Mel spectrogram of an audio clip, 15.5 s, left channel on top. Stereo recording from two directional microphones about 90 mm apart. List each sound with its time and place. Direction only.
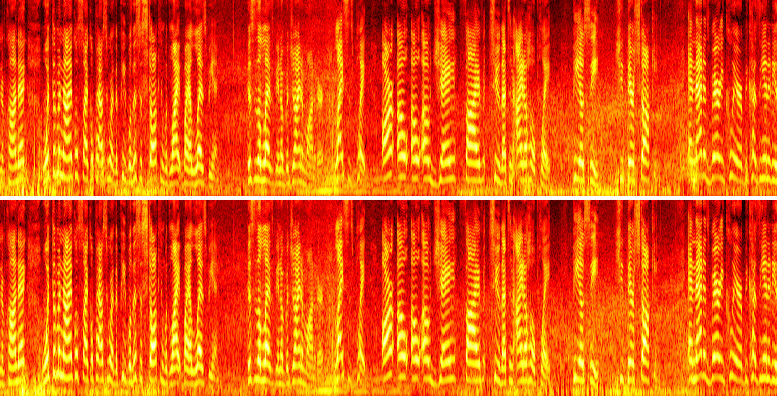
0.2 s a woman's voice: 35° right (ahead or behind)
3.7 s a woman's voice: 30° right (ahead or behind); by 6.1 s 55° right (ahead or behind)
6.7 s a woman's voice: 35° right (ahead or behind)
7.6 s a woman's voice: 40° right (ahead or behind)
8.6 s speech: 60° right (ahead or behind)
8.9 s speech: 35° right (ahead or behind)
10.2 s speech: 30° right (ahead or behind)
10.5 s a woman's voice: 45° right (ahead or behind)
14.6 s a woman's voice: 40° right (ahead or behind)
